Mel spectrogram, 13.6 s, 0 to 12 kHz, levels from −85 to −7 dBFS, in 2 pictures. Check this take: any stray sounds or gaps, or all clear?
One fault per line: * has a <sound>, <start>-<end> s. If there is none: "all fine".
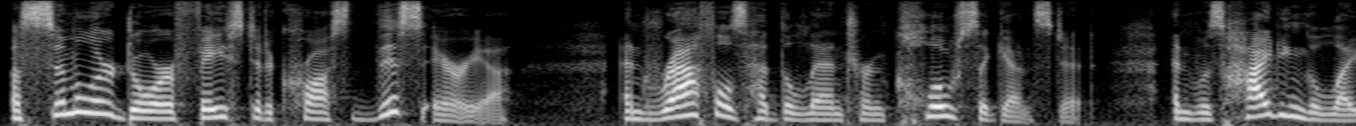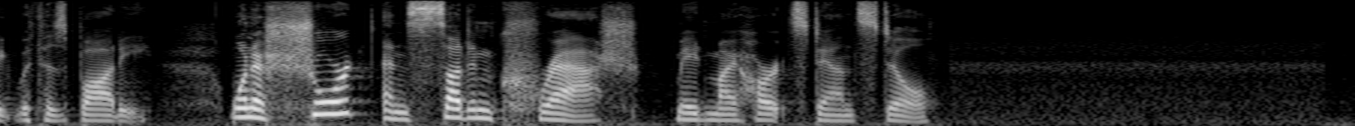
all fine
